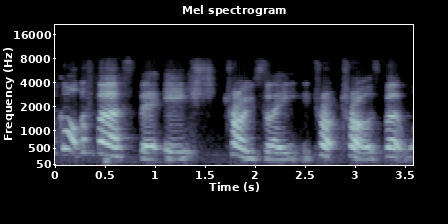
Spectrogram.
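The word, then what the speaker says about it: Trottiscliffe: Trosley.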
